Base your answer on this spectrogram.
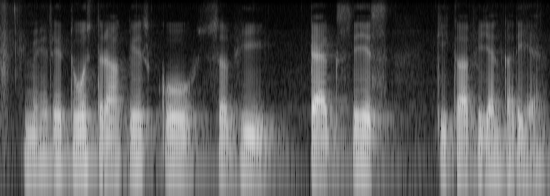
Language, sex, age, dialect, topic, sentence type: Hindi, male, 25-30, Hindustani Malvi Khadi Boli, banking, statement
